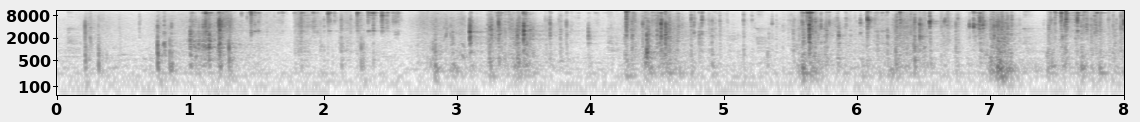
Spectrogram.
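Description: A key rattling and clicking in a desk drawer's lock in irregular bursts as someone tries to open it; the lock is stuck and the drawer won't open.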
